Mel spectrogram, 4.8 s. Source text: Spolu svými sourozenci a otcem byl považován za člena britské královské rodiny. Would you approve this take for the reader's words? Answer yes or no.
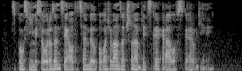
yes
